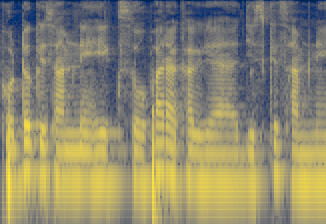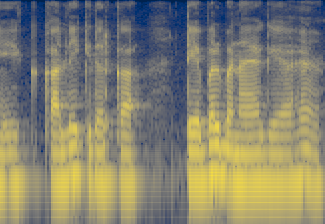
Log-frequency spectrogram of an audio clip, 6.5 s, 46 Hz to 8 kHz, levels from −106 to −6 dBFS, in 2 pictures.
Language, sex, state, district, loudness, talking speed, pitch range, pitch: Hindi, male, Jharkhand, Palamu, -22 LUFS, 165 wpm, 115-125 Hz, 120 Hz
